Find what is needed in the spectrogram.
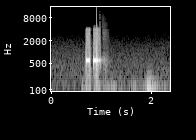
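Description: Two short electronic beeps of one steady pitch, a quarter second apart, followed by a soft low thump near the end.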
